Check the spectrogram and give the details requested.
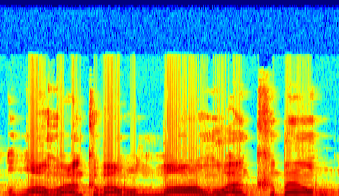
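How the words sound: The two phrases are joined in one breath.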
